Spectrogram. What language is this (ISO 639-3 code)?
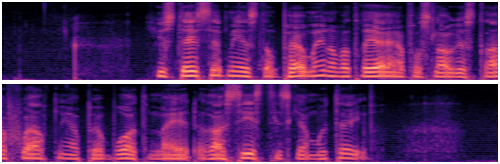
swe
